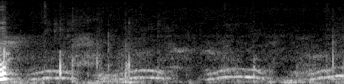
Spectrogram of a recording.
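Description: Faint cooing of a bird: a series of soft coos, each rising and falling in pitch.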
